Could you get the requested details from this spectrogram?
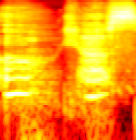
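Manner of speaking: very high, soft, airy, breathed voice. [name] answers Natasha's question, breathed. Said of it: "[name] breathed".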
